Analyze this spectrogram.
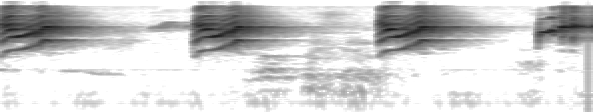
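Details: Javanese long-tailed shrike in lively, full song with clear inserted phrases: loud, harsh, buzzy notes that sweep downward, delivered about once a second in a quiet setting.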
